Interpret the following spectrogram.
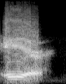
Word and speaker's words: heir: another or actually property that descends to an air and of course the word air contains the word her right air is spelled h r so air contains the word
